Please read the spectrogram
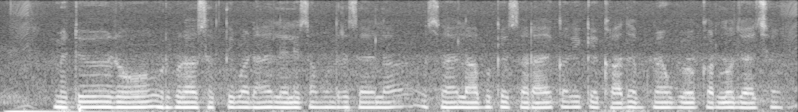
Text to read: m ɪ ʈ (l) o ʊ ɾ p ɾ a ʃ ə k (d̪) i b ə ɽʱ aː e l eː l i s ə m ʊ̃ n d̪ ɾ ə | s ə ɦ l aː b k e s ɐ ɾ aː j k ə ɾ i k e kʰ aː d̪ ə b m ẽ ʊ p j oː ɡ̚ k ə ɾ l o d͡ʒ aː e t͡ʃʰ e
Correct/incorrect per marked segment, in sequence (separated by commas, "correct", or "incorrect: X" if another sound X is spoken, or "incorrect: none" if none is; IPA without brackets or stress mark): incorrect: ɾ, incorrect: t̪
